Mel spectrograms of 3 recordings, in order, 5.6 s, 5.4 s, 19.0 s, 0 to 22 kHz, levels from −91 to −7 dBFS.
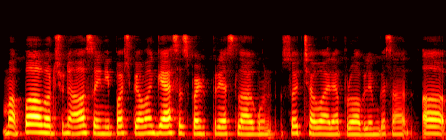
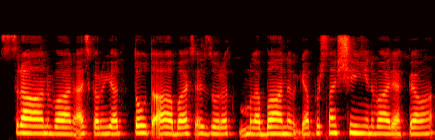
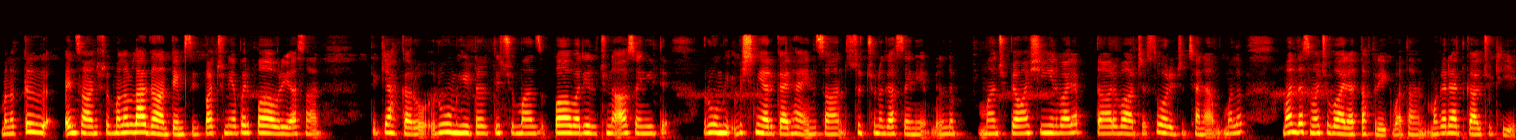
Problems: background sounds at intervals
